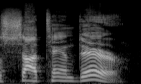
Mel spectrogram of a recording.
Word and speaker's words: Santander: And how did you pronounce his name? – Santana. – No, it's now Santander. – He's French. – Yeah, well, that's what he. – That's the way. – I want to make it clear he did not complain about the pronunciation of his name, but he was asked about it, and he apparently says it's really pronounced Santander.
